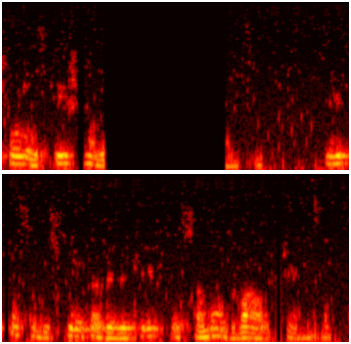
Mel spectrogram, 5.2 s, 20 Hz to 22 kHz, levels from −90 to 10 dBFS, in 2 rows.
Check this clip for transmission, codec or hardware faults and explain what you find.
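Three faults are present in this speech: heavy-handed noise reduction across the whole clip, short silent gaps at encoded-segment joins, and one longer dropout that leaves only hiss.

The overdone noise removal runs throughout. The processor pulled individual frequency bands down hard wherever they resembled its noise estimate, taking quiet speech detail along with them. The background drops to near silence with twinkling specks. A spectrogram shows scattered isolated time-frequency dots against blank background.

Gaps at a join of encoded pieces occur at 0.57–0.61 s (about 46 ms), 2.61–2.65 s (40 ms) and 4.65–4.69 s (40 ms), repeating every 2.0 s. Each separately encoded piece kept its start delay and end padding, so the sound stops briefly and then resumes where it left off. The waveform shows flat notches with slightly smeared edges, and the spectrogram shows thin vertical blank stripes.

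The audio dropout to a faint residue runs from 0.77 to 1.67 s, about 0.91 s. The speech cuts out abruptly, with no fade, leaving only hiss roughly 50 dB below the signal, and then returns mid-flow. The likely cause is the signal being lost while the downstream path stayed live. The waveform collapses to a thin band of noise, and the spectrogram fades to faint broadband grey.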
